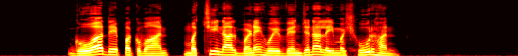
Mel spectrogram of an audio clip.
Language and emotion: Punjabi, neutral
